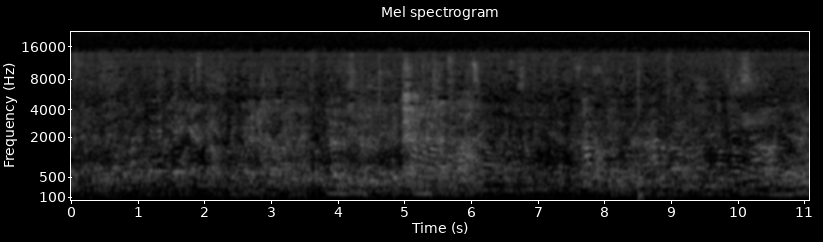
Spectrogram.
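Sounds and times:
faint chatter of people talking: 0:00.0 - 0:11.0.

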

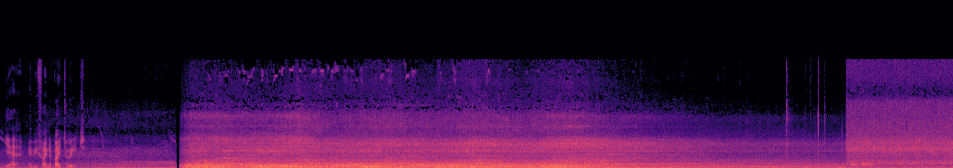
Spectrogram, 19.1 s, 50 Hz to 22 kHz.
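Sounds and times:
faint tram whine: 0:01.7 - 0:19.0
tram wheels rumbling on rails: 0:02.2 - 0:19.0.

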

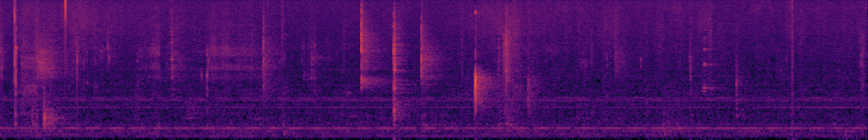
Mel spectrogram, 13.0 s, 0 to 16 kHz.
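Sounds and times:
low hall hum: 0:00.0 - 0:13.0.

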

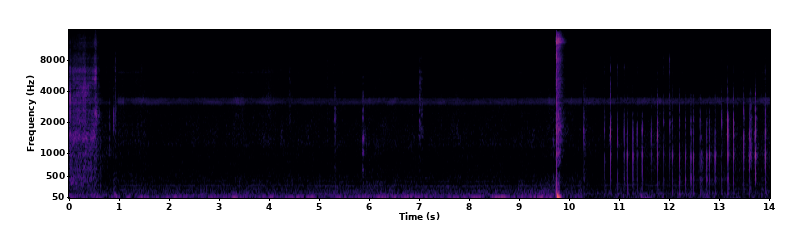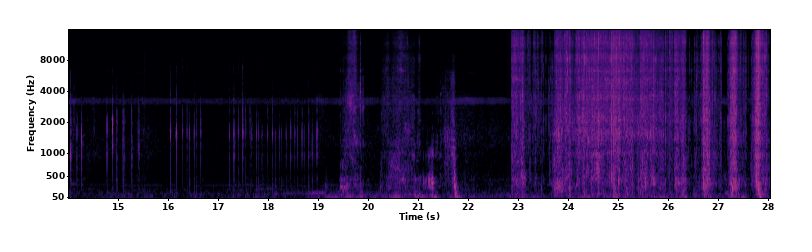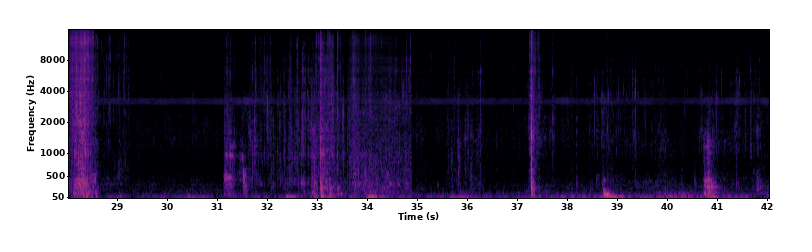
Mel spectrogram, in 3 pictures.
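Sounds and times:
plastic packaging crinkling and tearing: 0:22.9 - 0:29.2, 0:31.2 - 0:35.0, 0:37.2 - 0:37.8, 0:38.4 - 0:41.9.

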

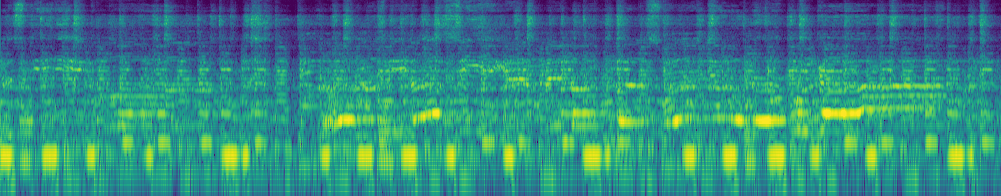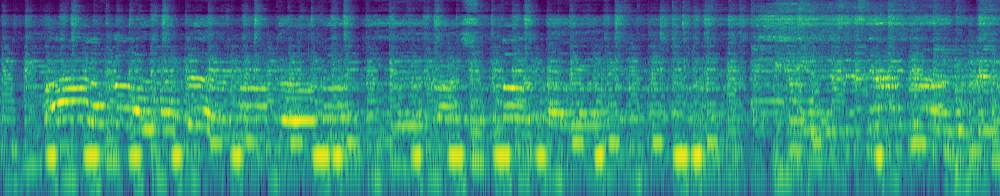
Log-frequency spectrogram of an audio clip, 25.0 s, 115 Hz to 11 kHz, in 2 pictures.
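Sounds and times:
electric guitar playing rock riff: 0:00.0 - 0:25.0.

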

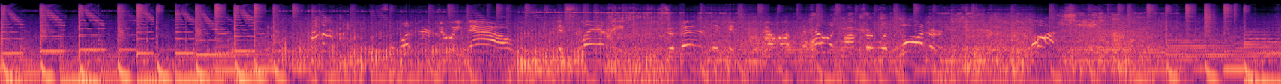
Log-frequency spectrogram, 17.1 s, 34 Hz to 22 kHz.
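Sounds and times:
electronic music with drum beat: 0:00.0 - 0:08.0, 0:09.1 - 0:16.8
steady noisy background: 0:03.4 - 0:15.9.

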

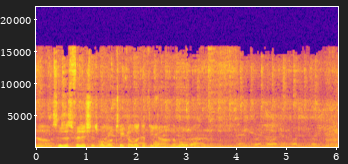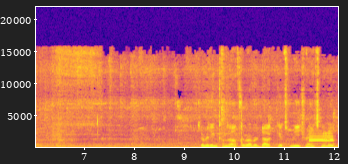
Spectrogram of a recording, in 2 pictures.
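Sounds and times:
faint indistinct voices: 0:00.0 - 0:12.0
steady low hum: 0:10.8 - 0:12.0.

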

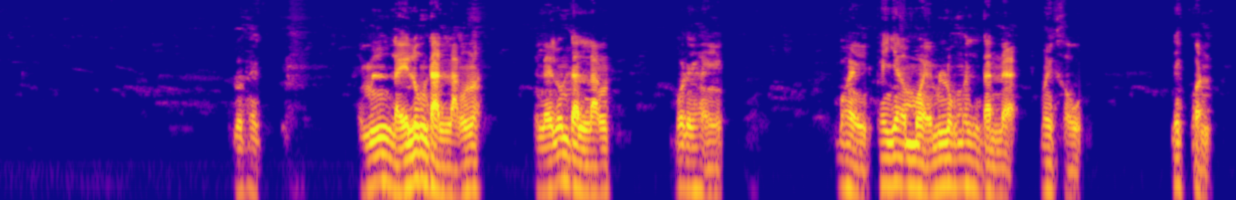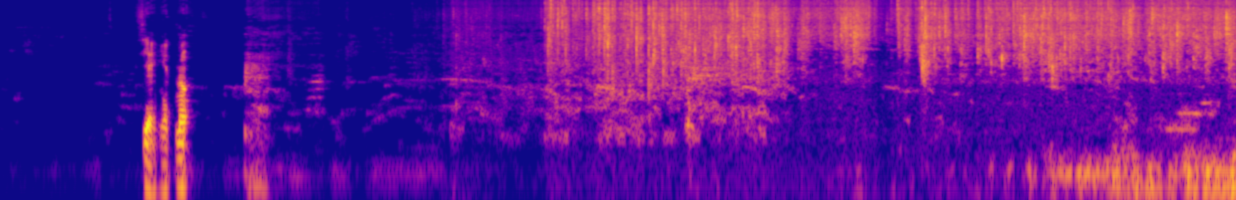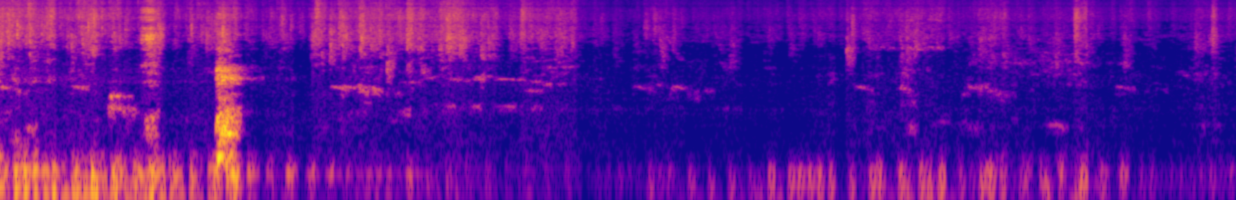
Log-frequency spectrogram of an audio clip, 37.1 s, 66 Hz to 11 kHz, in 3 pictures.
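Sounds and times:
water patter and dribble: 0:16.7 - 0:37.0
water pouring onto plastic bags: 0:16.8 - 0:37.0.

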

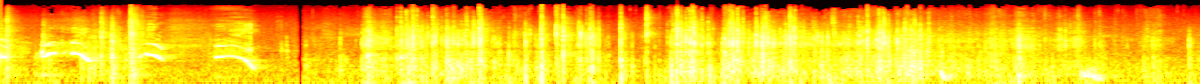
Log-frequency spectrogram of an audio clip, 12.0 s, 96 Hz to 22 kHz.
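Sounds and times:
light rustling of treat bag: 0:03.5 - 0:12.0.

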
